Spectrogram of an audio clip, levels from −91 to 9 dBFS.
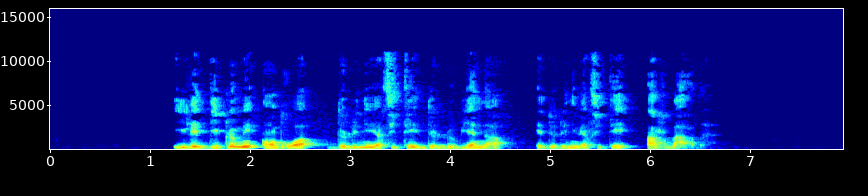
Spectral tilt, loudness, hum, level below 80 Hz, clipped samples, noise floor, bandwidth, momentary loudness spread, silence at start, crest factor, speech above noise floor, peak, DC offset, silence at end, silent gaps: -7 dB/octave; -25 LUFS; none; -64 dBFS; under 0.1%; -86 dBFS; 11.5 kHz; 14 LU; 1.25 s; 20 dB; 62 dB; -6 dBFS; under 0.1%; 1.5 s; none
